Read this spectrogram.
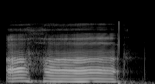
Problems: none marked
